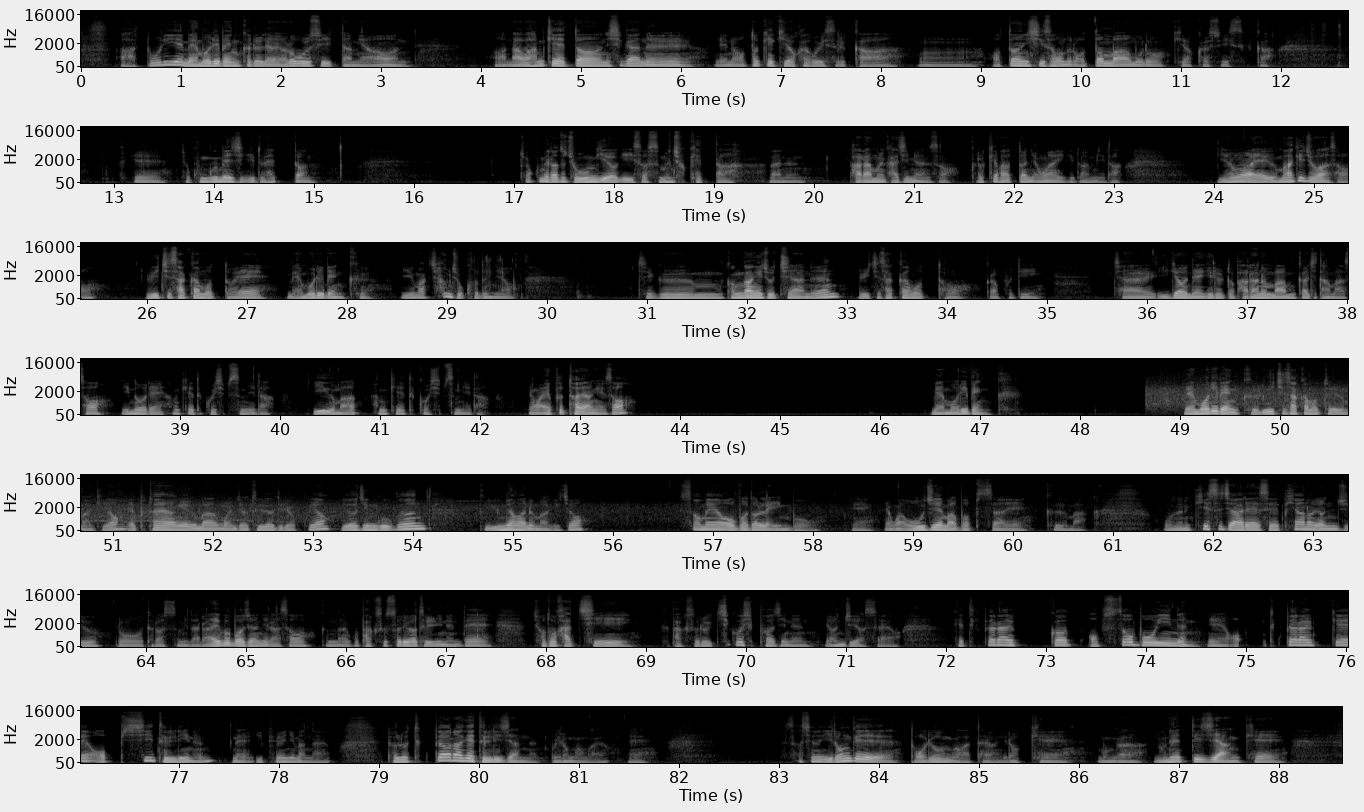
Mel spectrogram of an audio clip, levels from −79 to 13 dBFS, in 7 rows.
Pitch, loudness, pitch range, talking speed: 110 Hz, -27 LUFS, 90-135 Hz, 275 characters per minute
